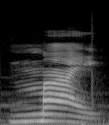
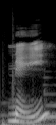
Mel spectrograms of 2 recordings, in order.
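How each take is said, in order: First: The vowel sounds like 'eye'. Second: The vowel sounds like 'ay'. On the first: The speaker calls it right. "eu digo mai" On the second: The speaker calls it wrong. "eu não digo mei"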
